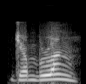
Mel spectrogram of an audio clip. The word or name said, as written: Jambulam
